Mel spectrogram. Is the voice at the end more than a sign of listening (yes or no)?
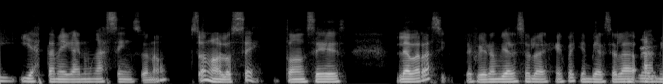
no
